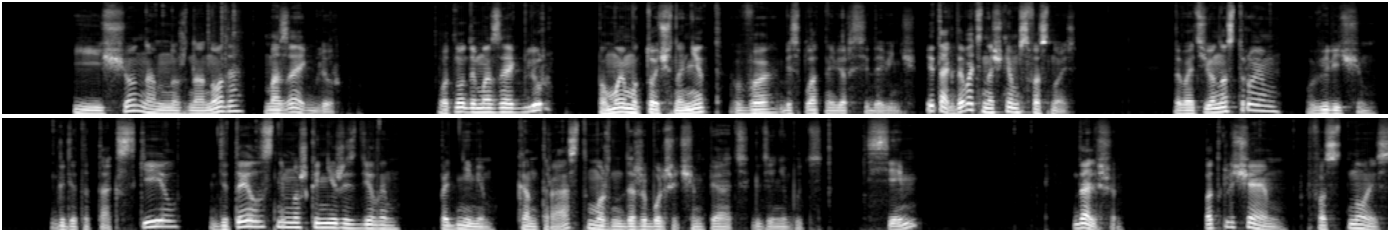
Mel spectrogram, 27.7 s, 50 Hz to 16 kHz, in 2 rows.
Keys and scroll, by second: 2.2-4.2 typing, 4.4 Return, 10.2 1, 21.8 7, 22.3-25.8 Return, 25.9 typing.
